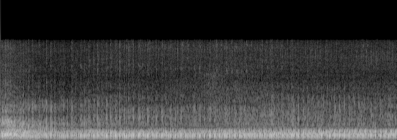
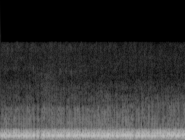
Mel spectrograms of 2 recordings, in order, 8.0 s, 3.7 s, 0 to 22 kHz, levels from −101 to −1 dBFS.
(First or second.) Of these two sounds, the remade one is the second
